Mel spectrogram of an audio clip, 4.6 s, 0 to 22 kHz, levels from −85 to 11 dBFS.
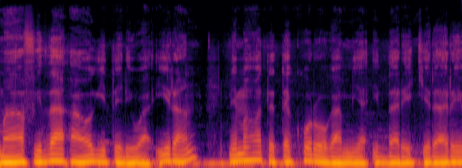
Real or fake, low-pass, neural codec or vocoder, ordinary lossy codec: real; 19.8 kHz; none; none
